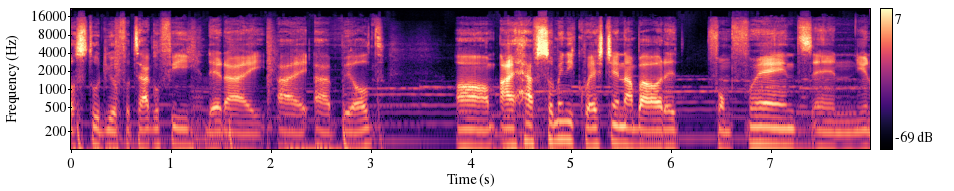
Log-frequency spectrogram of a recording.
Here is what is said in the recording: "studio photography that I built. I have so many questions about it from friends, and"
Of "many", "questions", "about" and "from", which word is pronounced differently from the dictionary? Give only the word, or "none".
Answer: questions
